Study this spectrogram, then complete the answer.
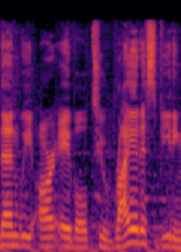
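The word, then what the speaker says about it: Riotous Beating: we are able to rius beating not righteous beating I've been saying that wrong for so long and I'm probably going to continue to say it wrong I do apologize but it is rius beating um yeah my bad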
